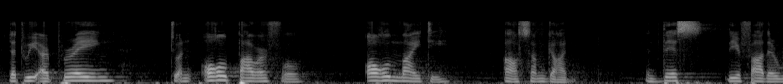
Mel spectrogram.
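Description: Throughout, a resampler restarted on every block, converting 48 kHz to 16 kHz in 20 ms pieces, errs at each edge: a 50 Hz buzz that, unlike mains hum, stops in silence.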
